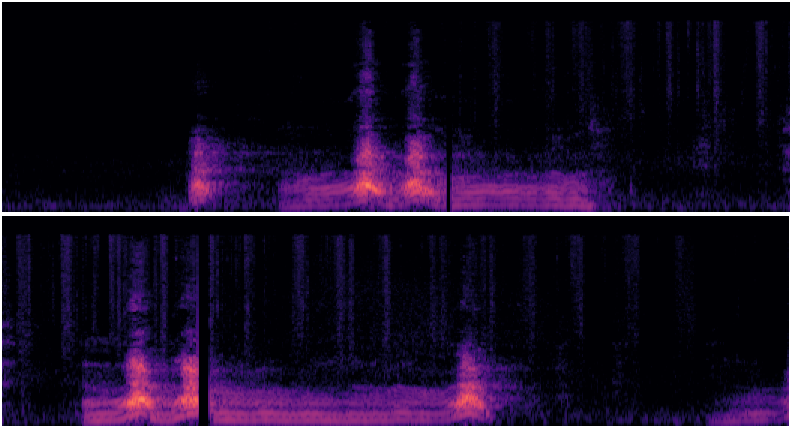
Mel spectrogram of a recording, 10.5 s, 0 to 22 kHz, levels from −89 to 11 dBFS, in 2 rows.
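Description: A recording of everyday sound, interrupted twice by a block of digital silence: 40 ms from 2.96 to 3.00 s, and 80 ms from 6.56 to 6.64 s. In each case the signal drops straight to zero and returns without any fade, and the longer gap is heard as a short hole rather than a single tick. Most likely the output buffer was not filled in time and zeros went out in its place.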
